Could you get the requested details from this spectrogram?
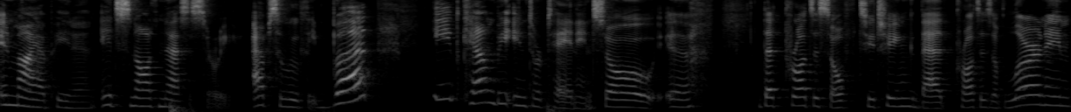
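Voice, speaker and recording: With a non-native accent, a woman at medium pitch talks at a fairly slow pace with lively intonation. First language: not English. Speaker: singer and vocal coach. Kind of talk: casual vocal lesson talk to camera.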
